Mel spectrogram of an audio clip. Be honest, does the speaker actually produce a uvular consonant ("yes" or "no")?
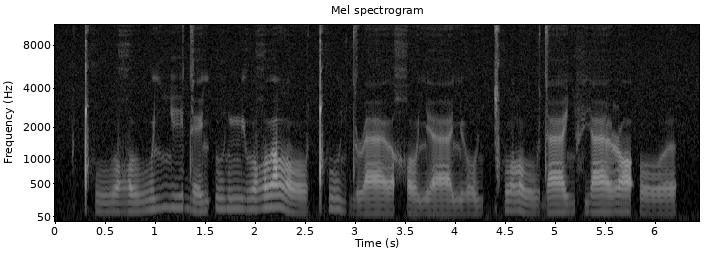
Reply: yes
